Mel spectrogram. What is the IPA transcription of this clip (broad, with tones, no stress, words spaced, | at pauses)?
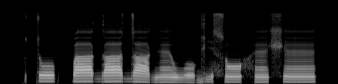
to˦k͡pa˦ɡa˦da˦˨ ɡɛ̃˧ wo˨ɡi˧sɔ̃˦ hɛ̃˦ ʃɛ̃˦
